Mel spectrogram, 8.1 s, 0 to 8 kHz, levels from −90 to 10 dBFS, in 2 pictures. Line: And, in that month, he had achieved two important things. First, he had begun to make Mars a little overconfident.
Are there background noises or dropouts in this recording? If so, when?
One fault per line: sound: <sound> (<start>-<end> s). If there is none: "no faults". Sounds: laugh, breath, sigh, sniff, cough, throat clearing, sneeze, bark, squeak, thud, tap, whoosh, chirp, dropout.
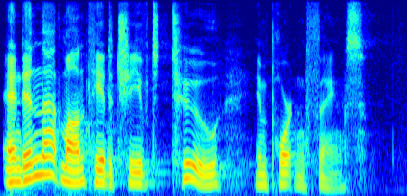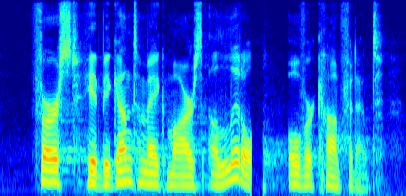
sound: dropout (6.6-6.7 s)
